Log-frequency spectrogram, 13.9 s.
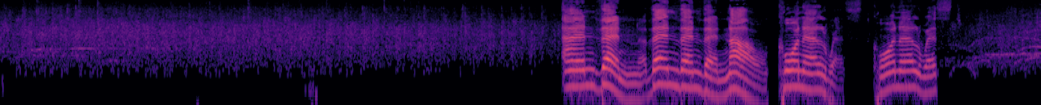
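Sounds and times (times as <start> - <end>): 
crowd applauding: 0.0 - 9.2, 12.7 - 13.8
speech: 7.5 - 12.9.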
